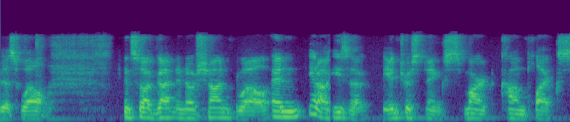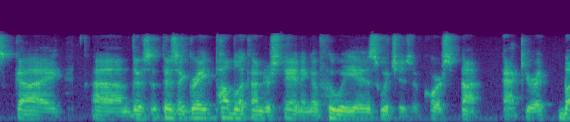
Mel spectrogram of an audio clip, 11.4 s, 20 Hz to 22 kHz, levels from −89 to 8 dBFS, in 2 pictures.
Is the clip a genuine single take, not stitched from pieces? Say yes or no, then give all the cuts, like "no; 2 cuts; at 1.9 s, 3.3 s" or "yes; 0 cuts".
no; 4 cuts; at 2.4 s, 3.3 s, 3.8 s, 6.4 s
